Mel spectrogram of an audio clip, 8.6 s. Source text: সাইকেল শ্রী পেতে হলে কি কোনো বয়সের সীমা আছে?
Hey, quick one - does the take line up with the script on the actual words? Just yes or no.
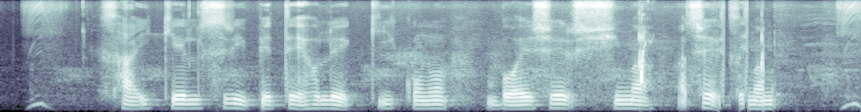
no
